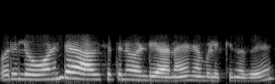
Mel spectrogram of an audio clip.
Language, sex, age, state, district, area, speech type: Malayalam, female, 60+, Kerala, Wayanad, rural, conversation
